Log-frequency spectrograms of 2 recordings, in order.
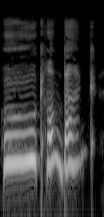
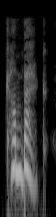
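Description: First: Slow creature plea, pushed a little louder; the creature calling after the startled boy, louder but soft; louder but still soft. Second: Soft creature call. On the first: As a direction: call him back urgently yet still hushed. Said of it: "rather louder, but still softly". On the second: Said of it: "said the voice". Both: A narrator's reading.

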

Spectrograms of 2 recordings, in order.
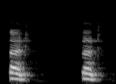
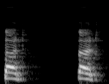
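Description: The two takes are said the same way.

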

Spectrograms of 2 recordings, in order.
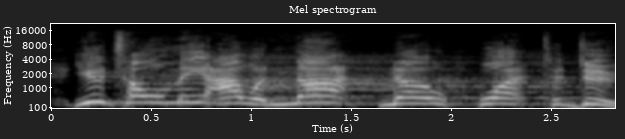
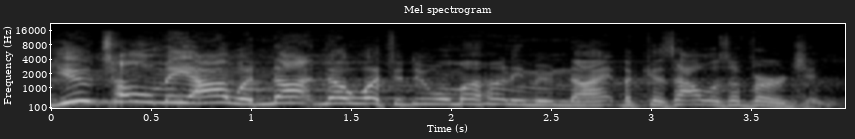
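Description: First: Higher and louder pointed accusation; emphatic shout. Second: Said in the usual way. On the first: Retold or imitated. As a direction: drive the point home at him.

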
